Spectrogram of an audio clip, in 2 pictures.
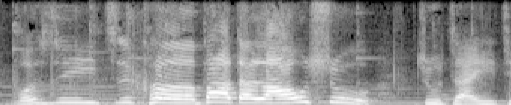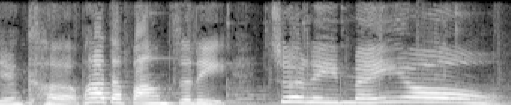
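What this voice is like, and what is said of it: Loud, brave-sounding mouse voice. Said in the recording (Chinese): “用它最大声、最勇敢的声音说”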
